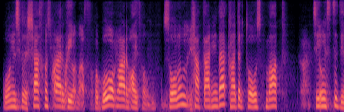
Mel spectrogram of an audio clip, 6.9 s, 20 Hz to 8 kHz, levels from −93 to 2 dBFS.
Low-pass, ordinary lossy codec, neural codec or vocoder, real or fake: none; none; codec, 16 kHz, 0.5 kbps, FreqCodec, larger model; fake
